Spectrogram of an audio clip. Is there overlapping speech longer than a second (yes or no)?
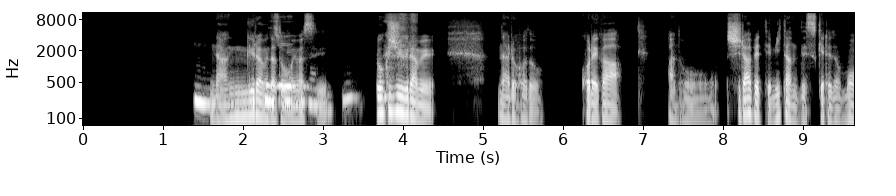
yes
